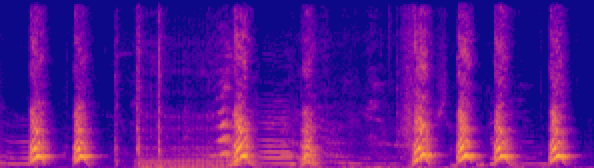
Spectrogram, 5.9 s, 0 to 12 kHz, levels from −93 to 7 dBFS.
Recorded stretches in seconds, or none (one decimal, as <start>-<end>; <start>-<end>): 0.0-5.9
